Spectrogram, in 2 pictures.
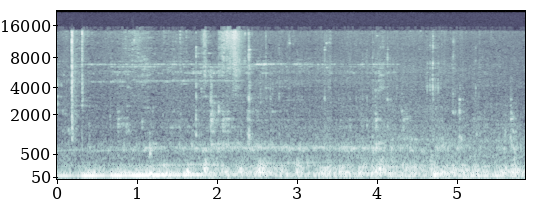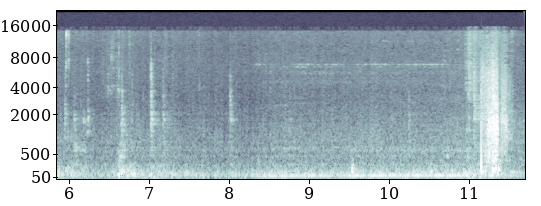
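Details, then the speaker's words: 2006 Pontiac G6 at road speed after front wheel hub bearing replacement: low even road rumble, no more humming from the bearing, and a windy sound from a metal piece that isn't fully welded. Much quieter after the repair. "Need to be welded in all the way, but whole lot quieter. You don't hear that humming sound that you was hearing before."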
